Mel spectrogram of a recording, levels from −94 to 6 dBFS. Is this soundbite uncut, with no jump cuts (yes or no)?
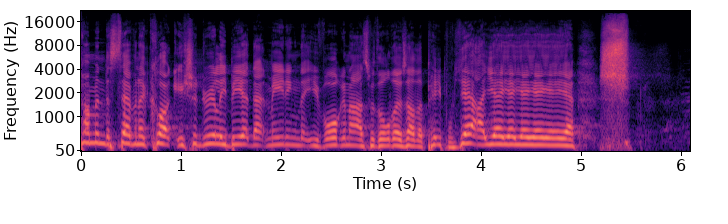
yes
